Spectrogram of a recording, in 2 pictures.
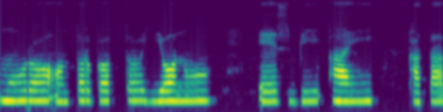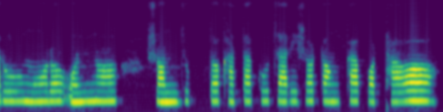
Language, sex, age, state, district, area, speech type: Odia, female, 30-45, Odisha, Malkangiri, urban, read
